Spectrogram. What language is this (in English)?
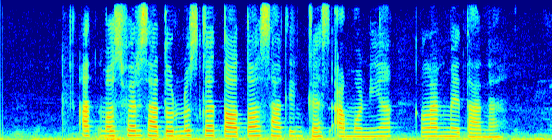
Javanese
